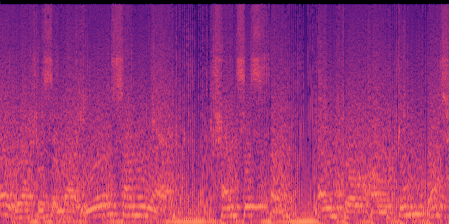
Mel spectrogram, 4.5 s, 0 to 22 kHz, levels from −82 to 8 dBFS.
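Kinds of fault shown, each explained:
Integer read as float: the 32-bit integer speech samples seem to be decoded as 32-bit floats, so the output jumps between zero and clipping, giving a harsh, extremely loud square-wave buzz.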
